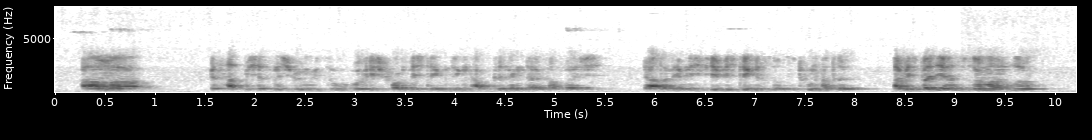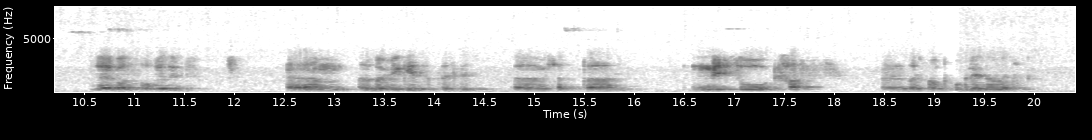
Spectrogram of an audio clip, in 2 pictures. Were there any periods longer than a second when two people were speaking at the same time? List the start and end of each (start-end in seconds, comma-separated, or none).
none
